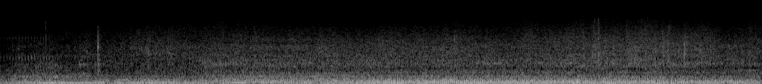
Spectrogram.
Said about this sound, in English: We're driving up the slopes of Mount Vesuvius.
